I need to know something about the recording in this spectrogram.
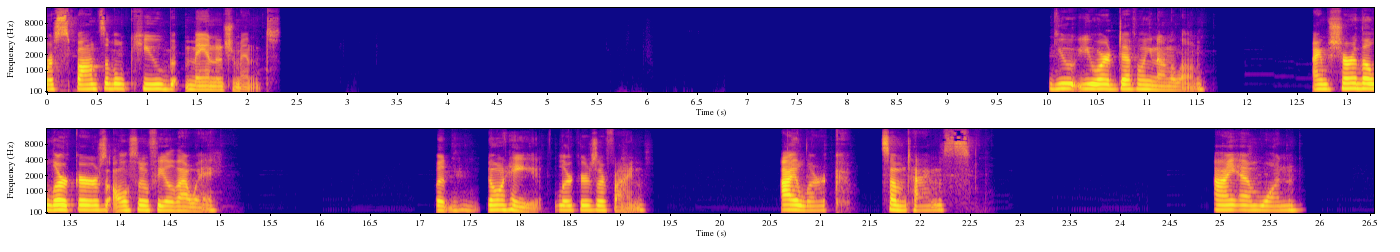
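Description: A woman talks with animation into a close microphone, in short bursts with pauses.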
